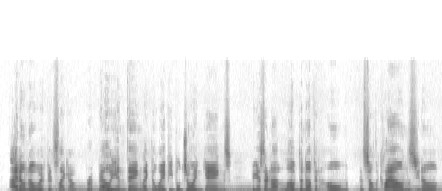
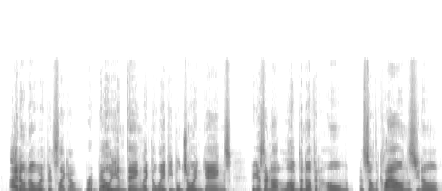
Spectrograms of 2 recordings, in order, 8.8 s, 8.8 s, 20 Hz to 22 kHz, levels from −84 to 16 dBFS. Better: second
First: hiss; noticeable; throughout; 20 dB below the speech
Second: none

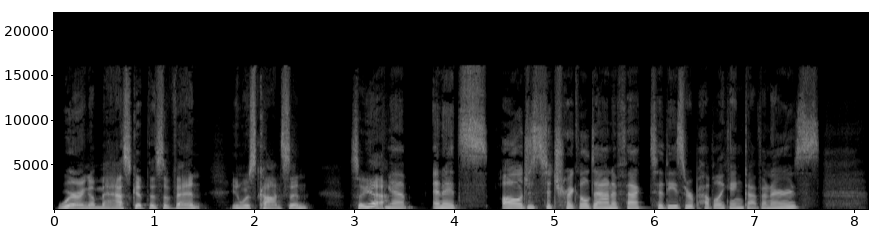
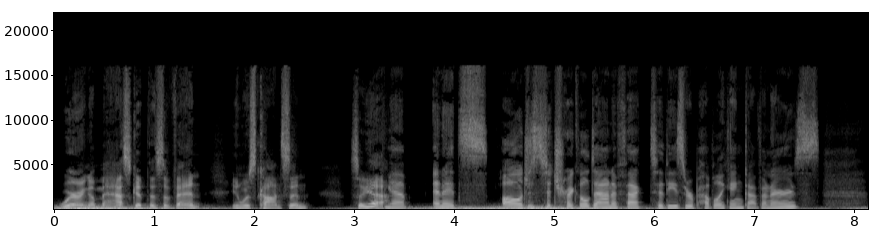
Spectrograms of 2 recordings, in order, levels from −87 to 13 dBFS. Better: first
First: none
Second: low rumble; noticeable; throughout; 15 dB below the speech

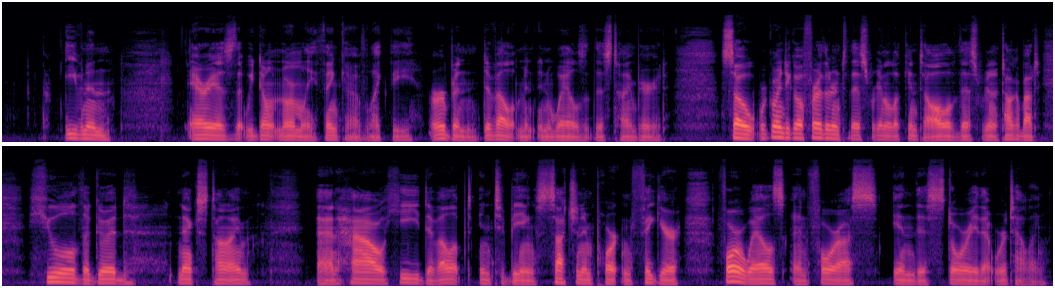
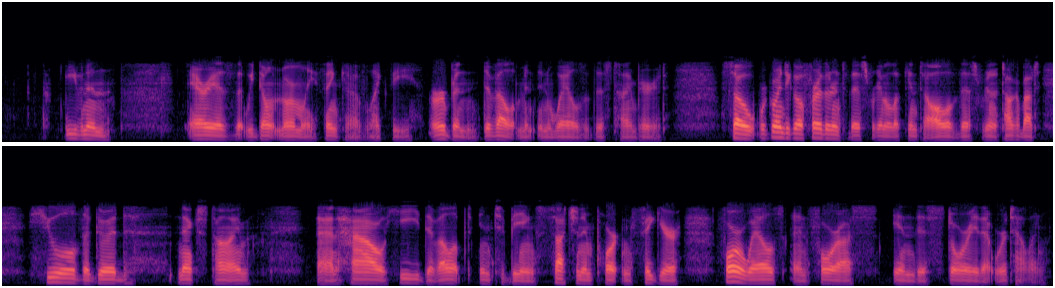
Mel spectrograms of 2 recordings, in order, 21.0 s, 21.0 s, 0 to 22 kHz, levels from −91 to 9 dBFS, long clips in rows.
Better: first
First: none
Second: phone-call audio

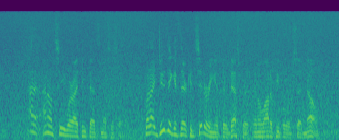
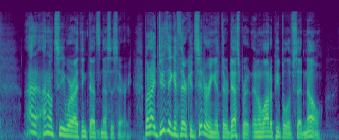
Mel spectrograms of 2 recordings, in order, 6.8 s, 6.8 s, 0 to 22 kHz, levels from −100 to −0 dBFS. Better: second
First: hiss; loud; throughout; 5 dB below the speech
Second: none

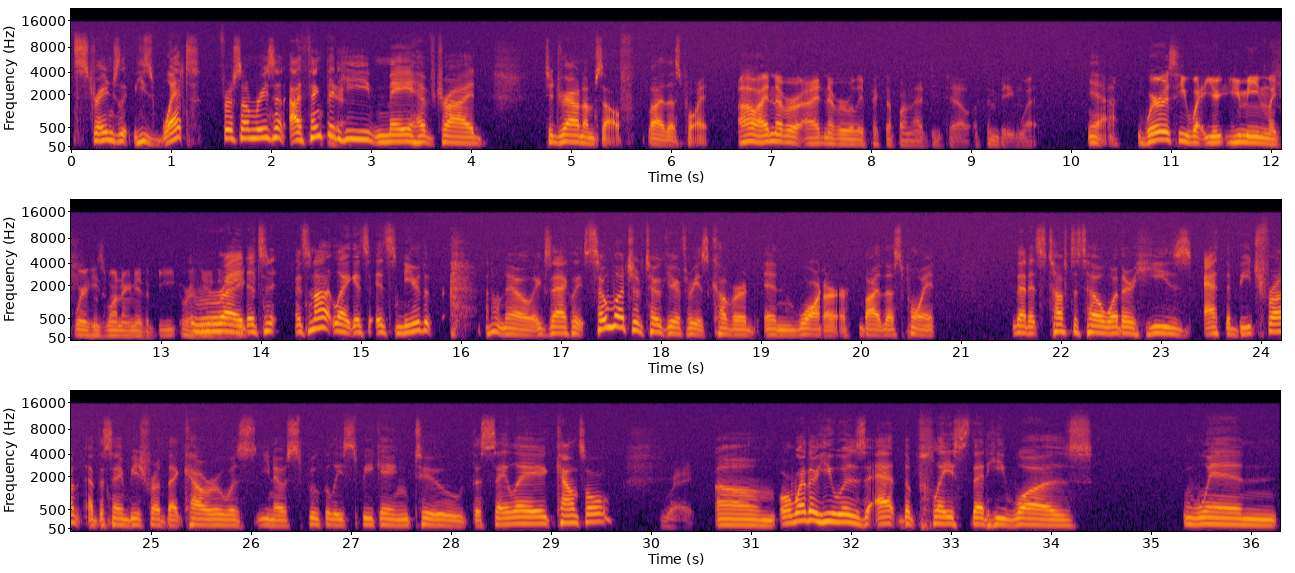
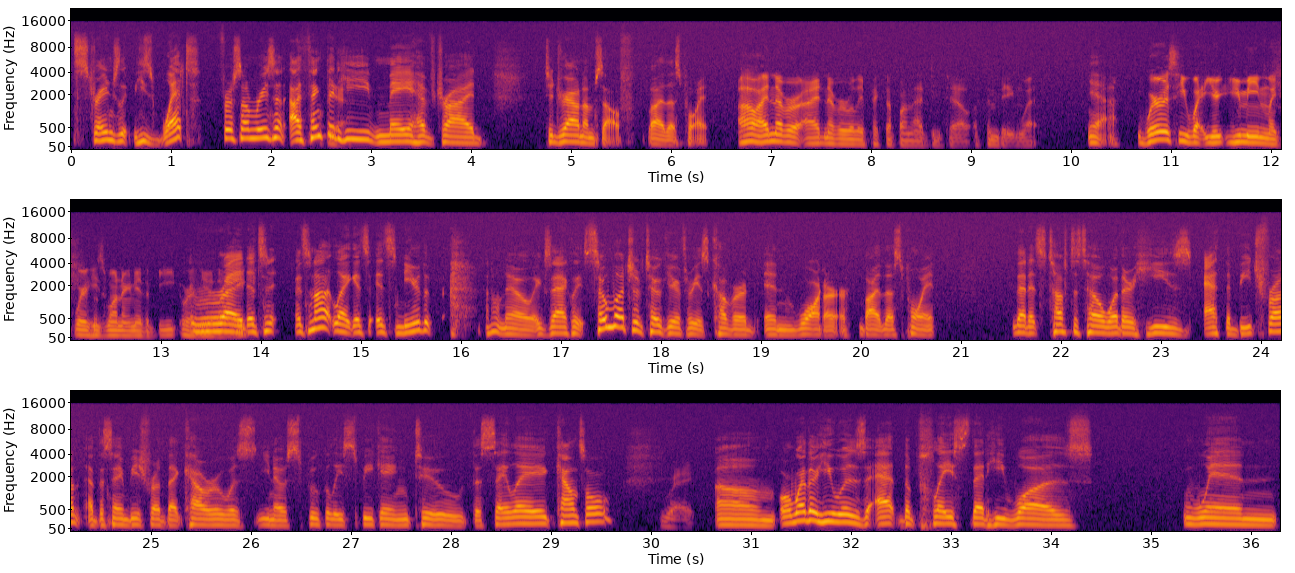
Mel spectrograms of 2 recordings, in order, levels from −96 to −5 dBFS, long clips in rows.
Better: neither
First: hiss; faint; throughout; 20 dB below the speech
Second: hiss; faint; throughout; 20 dB below the speech

